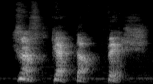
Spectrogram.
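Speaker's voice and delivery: a loud, slow, high yell; shouting order. Acted. Guard yelling at his comrade to fetch fish. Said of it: "Borngray gives them everything".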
